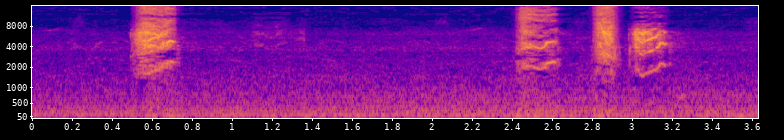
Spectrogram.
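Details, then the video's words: Calls of a female double-collared seedeater, used to get males singing: four short, high, scratchy chirps, one alone and then a quick run of three, with a faint downward slur under some notes. "Piado de Fêmea de Coleiro Para Esquentar Coleiro"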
